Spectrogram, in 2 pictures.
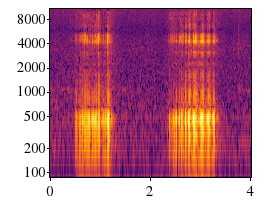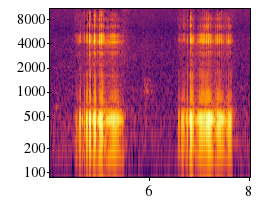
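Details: French Bulldog snoring very loudly while asleep indoors: four long rasping snores, each lasting under a second, repeating about every two seconds with quiet breathing gaps between.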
